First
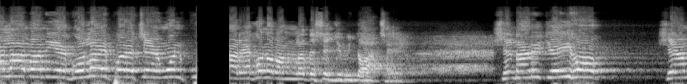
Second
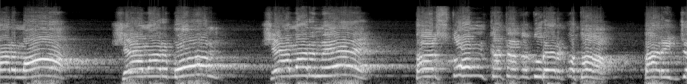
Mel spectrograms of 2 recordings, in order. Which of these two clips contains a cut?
first; 1 cut; at 4.8 s

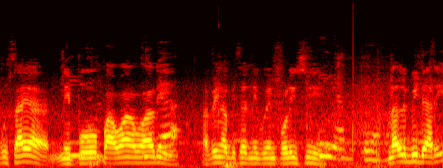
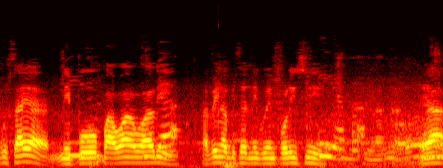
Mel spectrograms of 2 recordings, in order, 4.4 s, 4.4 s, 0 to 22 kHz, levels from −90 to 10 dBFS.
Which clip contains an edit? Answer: first; 1 cut; at 3.5 s

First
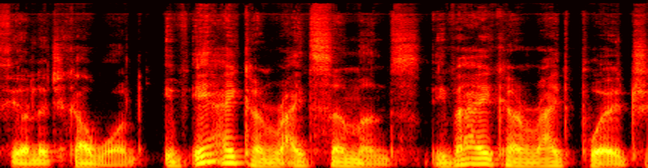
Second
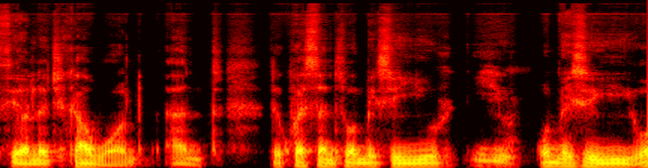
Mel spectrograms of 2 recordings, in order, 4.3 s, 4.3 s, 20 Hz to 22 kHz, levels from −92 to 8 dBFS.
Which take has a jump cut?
first; 1 cut; at 1.0 s

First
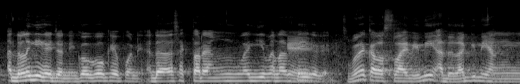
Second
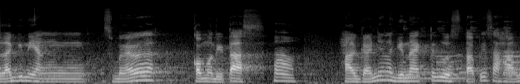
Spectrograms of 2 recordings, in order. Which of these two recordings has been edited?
first; 1 cut; at 3.4 s

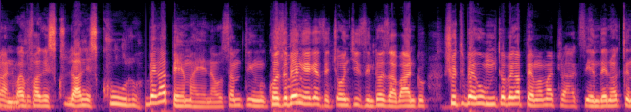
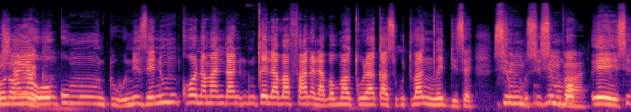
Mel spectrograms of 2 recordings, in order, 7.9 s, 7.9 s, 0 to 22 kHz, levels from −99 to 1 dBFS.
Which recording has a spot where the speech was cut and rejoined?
first; 1 cut; at 1.7 s

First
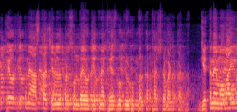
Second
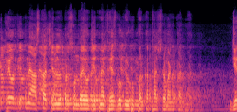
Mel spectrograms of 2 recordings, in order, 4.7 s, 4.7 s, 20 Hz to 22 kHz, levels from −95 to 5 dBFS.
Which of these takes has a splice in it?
first; 1 cut; at 3.8 s

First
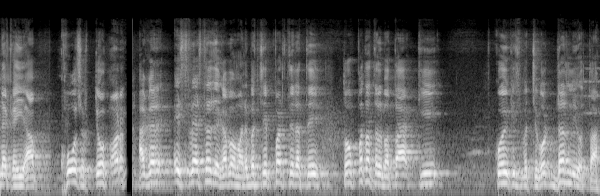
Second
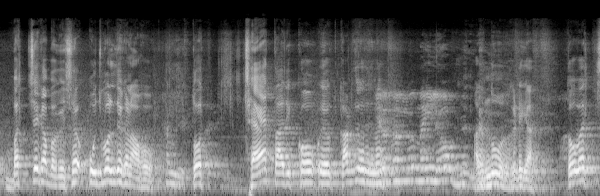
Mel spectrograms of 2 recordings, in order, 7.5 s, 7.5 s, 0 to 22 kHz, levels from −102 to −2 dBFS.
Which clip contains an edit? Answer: first; 1 cut; at 1.5 s

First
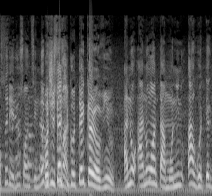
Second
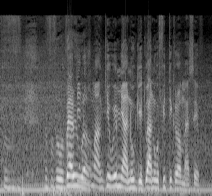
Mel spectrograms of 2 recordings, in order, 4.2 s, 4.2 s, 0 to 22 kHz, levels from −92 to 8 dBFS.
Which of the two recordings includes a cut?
second; 1 cut; at 1.9 s

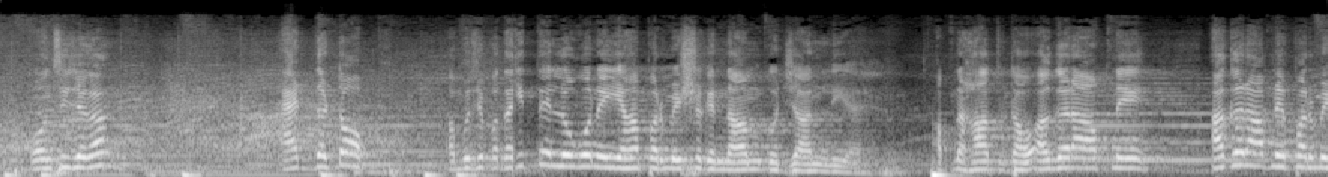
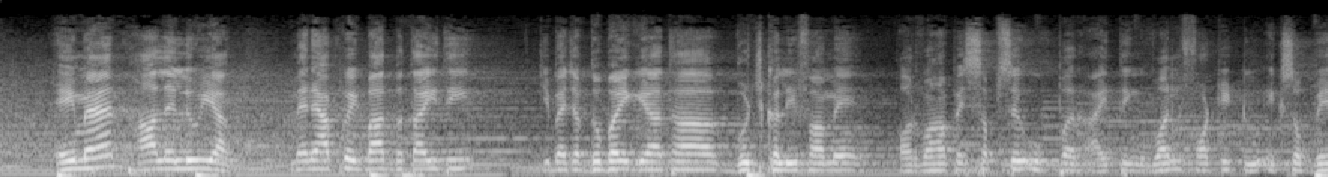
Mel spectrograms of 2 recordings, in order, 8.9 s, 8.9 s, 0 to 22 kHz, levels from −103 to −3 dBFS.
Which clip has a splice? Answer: first; 1 cut; at 3.4 s

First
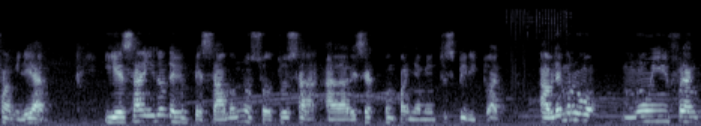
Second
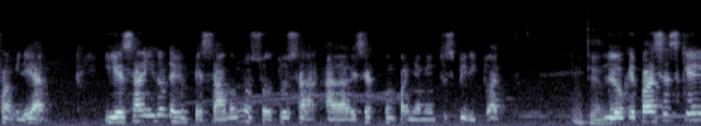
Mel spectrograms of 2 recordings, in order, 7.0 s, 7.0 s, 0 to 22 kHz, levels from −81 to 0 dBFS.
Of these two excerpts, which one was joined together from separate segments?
first; 1 cut; at 5.3 s

